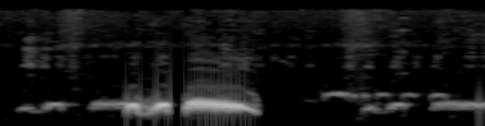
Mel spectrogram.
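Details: Spotted dove calling as a lure to draw wild birds: soft lead-in coos, then a loud wavering coo and a long drawn-out coo, followed by quieter coos from a farther dove.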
